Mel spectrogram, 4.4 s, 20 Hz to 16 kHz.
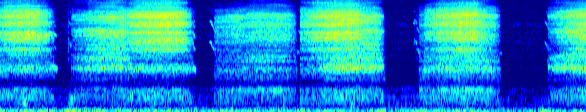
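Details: Barn owl, a nesting female, at a camera-watched nest in Israel in 2022. Five long rasping hiss-screeches of up to a second each are separated by brief silent gaps, with a low rumble underneath.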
